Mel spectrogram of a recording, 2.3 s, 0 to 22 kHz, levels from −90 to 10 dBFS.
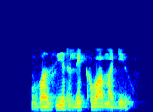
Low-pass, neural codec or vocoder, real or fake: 3.6 kHz; none; real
